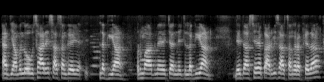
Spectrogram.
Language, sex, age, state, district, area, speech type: Dogri, female, 60+, Jammu and Kashmir, Reasi, rural, spontaneous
